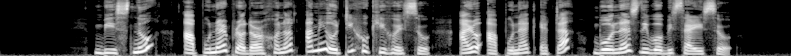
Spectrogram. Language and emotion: Assamese, happy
